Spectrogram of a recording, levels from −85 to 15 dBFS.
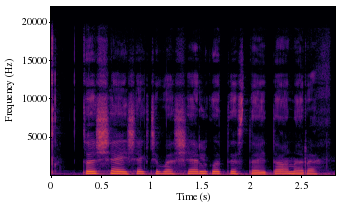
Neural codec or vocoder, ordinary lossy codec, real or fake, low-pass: none; none; real; 19.8 kHz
